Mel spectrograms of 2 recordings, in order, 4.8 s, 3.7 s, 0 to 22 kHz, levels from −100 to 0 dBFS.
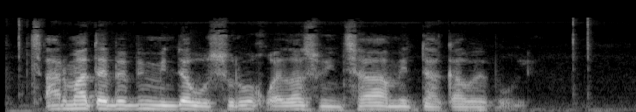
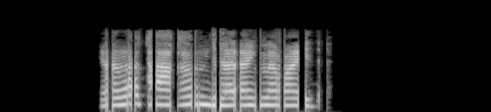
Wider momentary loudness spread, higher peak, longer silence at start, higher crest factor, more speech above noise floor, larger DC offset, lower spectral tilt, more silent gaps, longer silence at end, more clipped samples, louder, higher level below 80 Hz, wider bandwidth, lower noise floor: about the same, 10 LU vs 8 LU; second, -8 dBFS vs -2 dBFS; second, 0.25 s vs 0.75 s; about the same, 18 dB vs 20 dB; second, 30 dB vs over 72 dB; neither; first, -7 dB/octave vs -4 dB/octave; neither; second, 0.85 s vs 1.35 s; neither; second, -25 LUFS vs -18 LUFS; about the same, -52 dBFS vs -52 dBFS; first, 11.5 kHz vs 7.6 kHz; second, -55 dBFS vs under -90 dBFS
